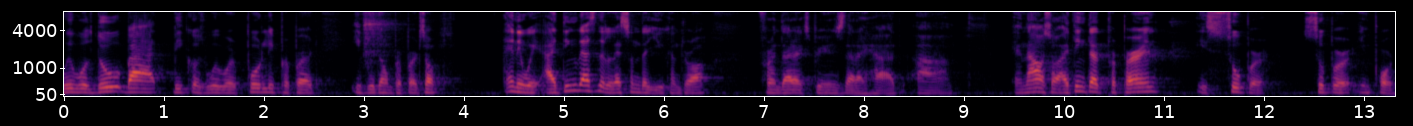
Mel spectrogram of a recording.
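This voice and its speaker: Speaking with a Spanish accent, a man uses a medium pitch and ordinary pitch variation at a moderate pace. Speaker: podcast host, father, former TV reporter. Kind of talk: casual monologue to his children. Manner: halting, with repeated words.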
